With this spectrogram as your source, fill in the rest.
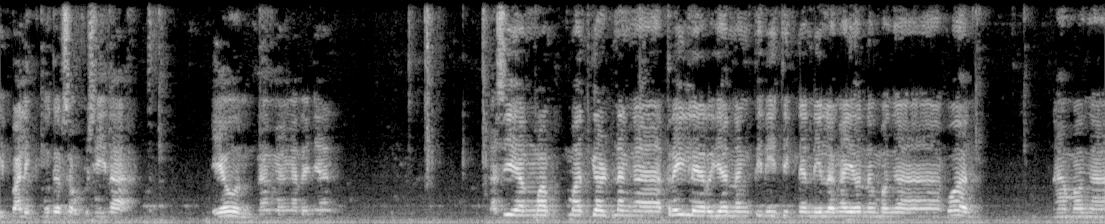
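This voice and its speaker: A man's voice: a little high, a bit bright. A man, a truck driver, casually giving advice to fellow drivers, rambling with many fillers. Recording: distant mic, noisy surroundings.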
